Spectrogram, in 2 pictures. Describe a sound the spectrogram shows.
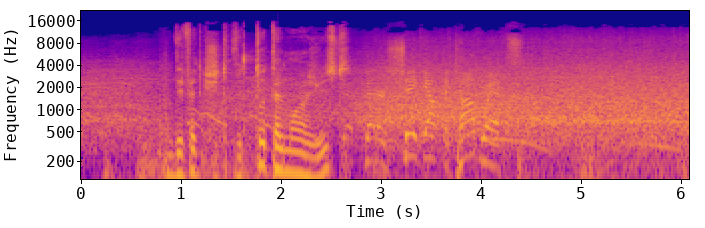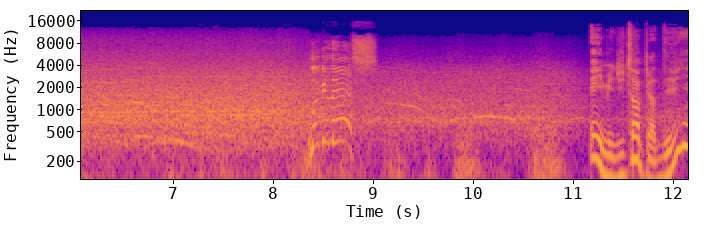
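A heavy body thuds onto a wrestling mat.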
